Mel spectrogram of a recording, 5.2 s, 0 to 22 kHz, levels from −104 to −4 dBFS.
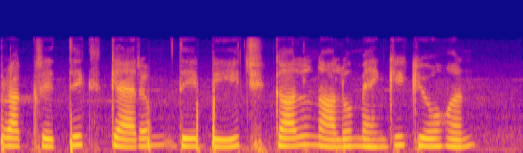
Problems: background sounds at intervals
